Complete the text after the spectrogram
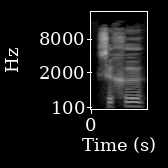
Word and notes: swxw: apatani

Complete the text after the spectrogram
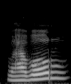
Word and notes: vavoru: Wamesa

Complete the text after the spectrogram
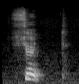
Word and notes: søt: Xyzyl

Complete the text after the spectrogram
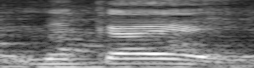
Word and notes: mekae: Ansus

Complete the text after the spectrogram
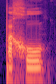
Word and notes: paxu: Apatani

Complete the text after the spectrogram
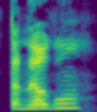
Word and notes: Tanw aguñ: Apatani

